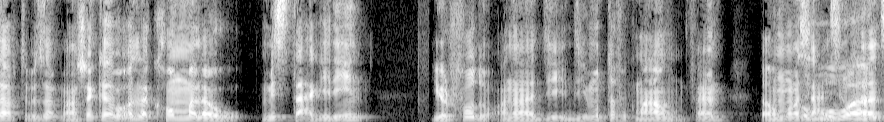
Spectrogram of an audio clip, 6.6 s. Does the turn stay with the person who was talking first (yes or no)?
yes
